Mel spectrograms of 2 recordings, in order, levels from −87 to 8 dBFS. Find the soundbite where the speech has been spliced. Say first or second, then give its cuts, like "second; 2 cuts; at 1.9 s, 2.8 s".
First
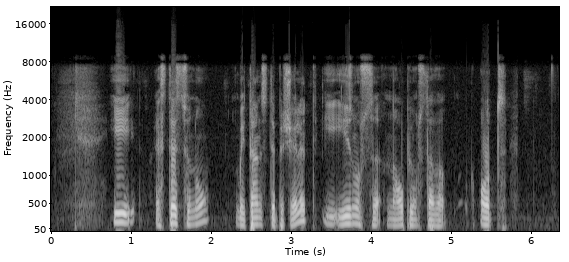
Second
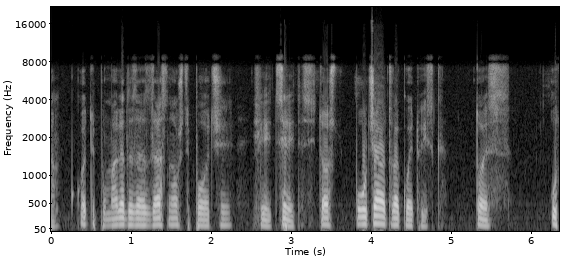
second; 1 cut; at 5.2 s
